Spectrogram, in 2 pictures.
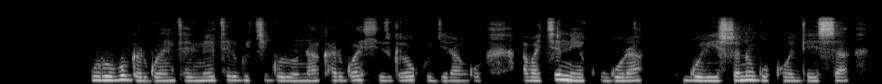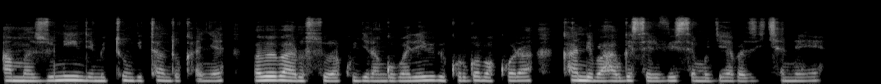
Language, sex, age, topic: Kinyarwanda, female, 18-24, finance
